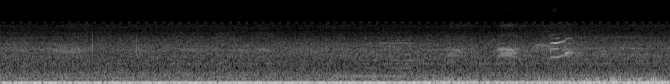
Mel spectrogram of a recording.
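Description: Steady low rumble with crows cawing, a few calls about five seconds in.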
